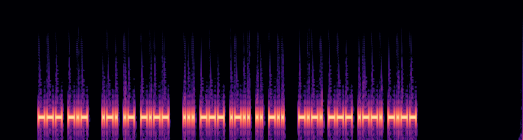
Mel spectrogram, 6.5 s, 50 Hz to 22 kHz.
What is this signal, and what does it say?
Morse code, heard as a keyed tone, about 42 wpm, 700 Hz. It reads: OK RAY SOLID COPY
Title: Practice QSO - Exchange 3 - More Info - 45wpm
